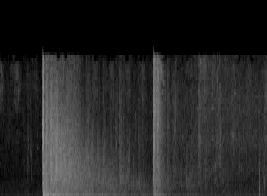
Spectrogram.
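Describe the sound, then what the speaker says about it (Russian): A grenade detonates in the online shooter Warface: a loud, close blast with a rumbling tail, then a sharper, smaller bang about a second and a half later that fades out. "Кидаю гранату."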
